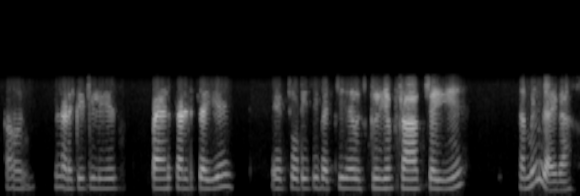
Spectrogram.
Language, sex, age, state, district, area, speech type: Hindi, female, 45-60, Uttar Pradesh, Pratapgarh, rural, conversation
